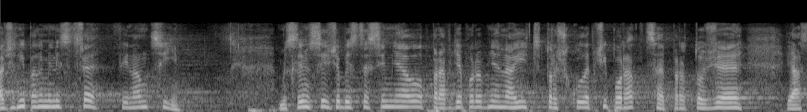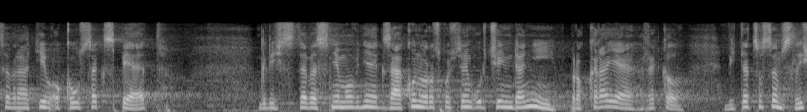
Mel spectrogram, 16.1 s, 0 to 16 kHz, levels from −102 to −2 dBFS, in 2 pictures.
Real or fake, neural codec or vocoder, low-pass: real; none; 7.2 kHz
